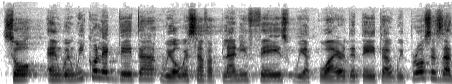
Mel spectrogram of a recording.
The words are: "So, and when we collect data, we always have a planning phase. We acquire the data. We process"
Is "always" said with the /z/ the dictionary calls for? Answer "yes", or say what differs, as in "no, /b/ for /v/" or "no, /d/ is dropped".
no, /s/ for /z/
